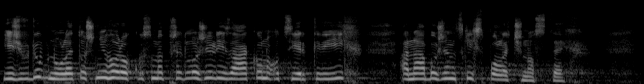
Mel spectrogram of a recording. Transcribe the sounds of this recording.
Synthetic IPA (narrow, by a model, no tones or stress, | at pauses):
jɪʒvdubnulɛt̪o̞ʃɲiːɦo̞ɾo̞kusmɛpr̝̥ɛdlo̞ʒɪlɪzaːko̞nʔo̞t͡siːɾkviːxʔanaːbo̞ʒɛnskiːxspo̞lɛt͡ʃno̞st̪ɛx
